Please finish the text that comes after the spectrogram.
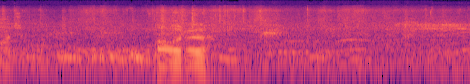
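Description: Heera Lal pigeons coo in a brief, low, warbling burst at mid-distance, under a man's speech and steady background noise.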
